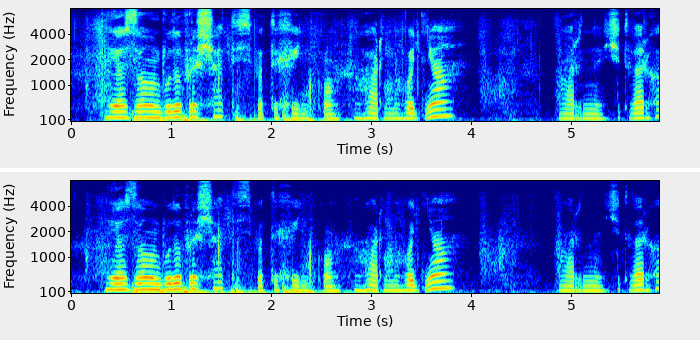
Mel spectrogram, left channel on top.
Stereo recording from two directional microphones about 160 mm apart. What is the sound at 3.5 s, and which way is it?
Speech, 25° right (ahead or behind).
